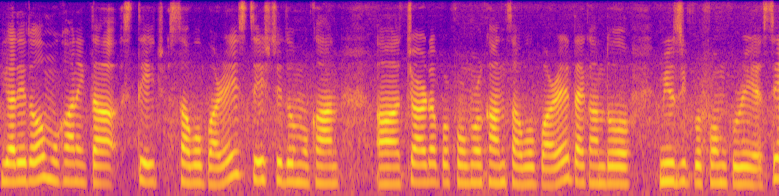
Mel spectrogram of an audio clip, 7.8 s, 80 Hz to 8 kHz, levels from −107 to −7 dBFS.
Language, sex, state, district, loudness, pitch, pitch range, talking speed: Nagamese, female, Nagaland, Dimapur, -16 LUFS, 225 Hz, 215-235 Hz, 185 wpm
